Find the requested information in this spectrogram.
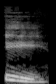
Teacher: e is a high level tone that's number one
